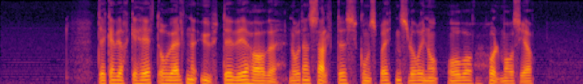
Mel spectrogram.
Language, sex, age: Norwegian, male, 47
